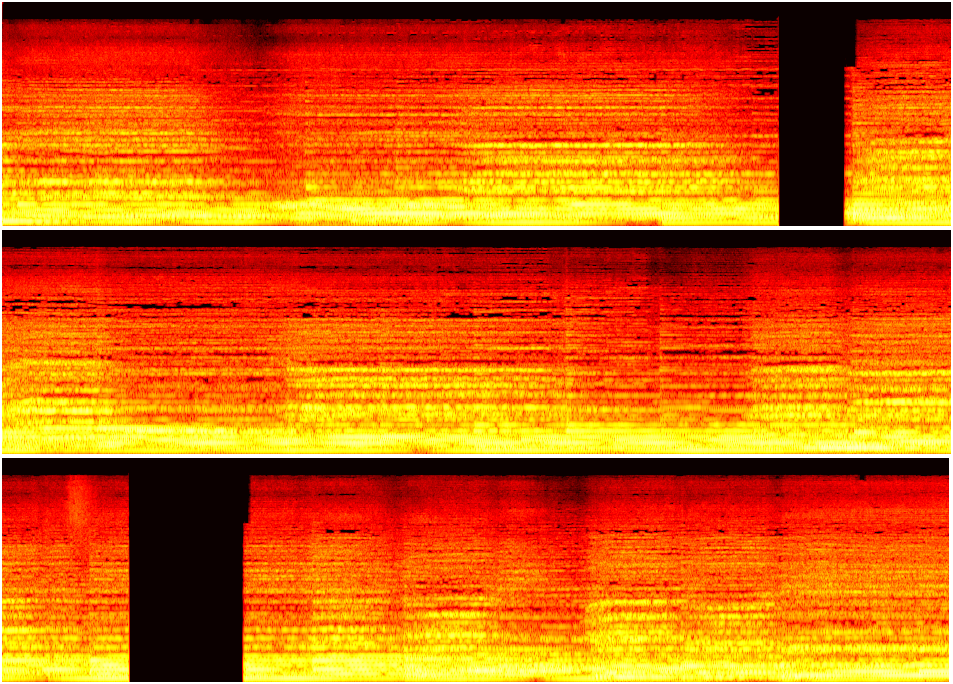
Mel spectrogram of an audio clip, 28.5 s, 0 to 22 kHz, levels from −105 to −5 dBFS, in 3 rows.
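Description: At 7.76 s a stream reconnect silences the sound for 0.64 s. The connection dropped and a fresh decoder restarted mid-stream. Sound resumes roughly half a second later, so material is skipped. At 20.24 s another reconnect leaves 1.13 s of silence. It then resumes 0.19 s earlier, repeating sound.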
